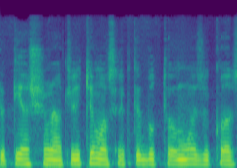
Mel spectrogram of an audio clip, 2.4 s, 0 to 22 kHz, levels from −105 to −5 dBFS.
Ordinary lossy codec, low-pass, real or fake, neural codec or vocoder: AAC, 96 kbps; 14.4 kHz; fake; codec, 44.1 kHz, 2.6 kbps, DAC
